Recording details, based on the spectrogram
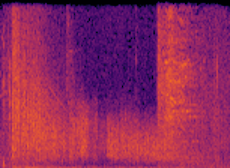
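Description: Stock pistols fire in a Counter-Strike: Global Offensive match on the Overpass map, producing a dense, continuous barrage of overlapping shots and booms that stays loud throughout.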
